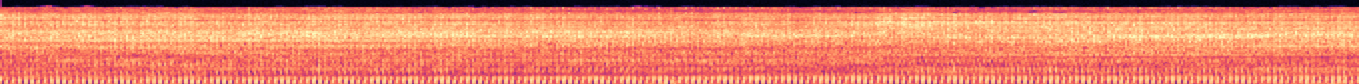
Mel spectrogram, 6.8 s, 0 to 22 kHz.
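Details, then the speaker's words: Generac 750 watt generator after mixer adjustment runs at a steady, even speed, no longer surging. "and you can hear it's no longer surging"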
